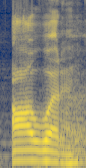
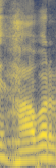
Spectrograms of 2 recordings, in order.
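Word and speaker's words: hour: गया दोस्तों अगला देखिए एच ओ यू आर तो इसे हम पढ़ते हैं आवर इसे हावर नहीं पढ़ते यहां पर जो एच लिखा गया है ना यह साइलेंट होता है इसे नहीं पढ़ते हैं तो इसे आवर पढ़ेंगे आवर का अर्थ होता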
